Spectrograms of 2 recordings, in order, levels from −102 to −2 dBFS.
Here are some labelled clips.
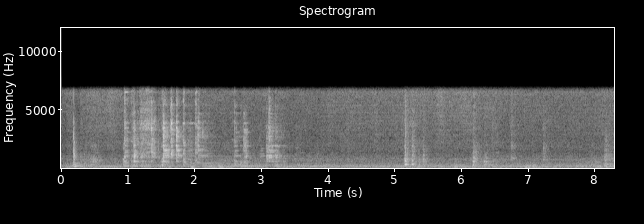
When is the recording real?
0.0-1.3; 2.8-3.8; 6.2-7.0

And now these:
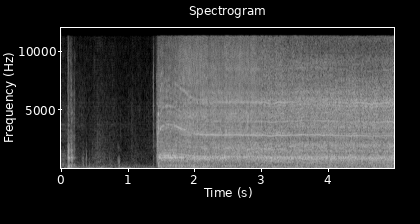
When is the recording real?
3.0-5.0

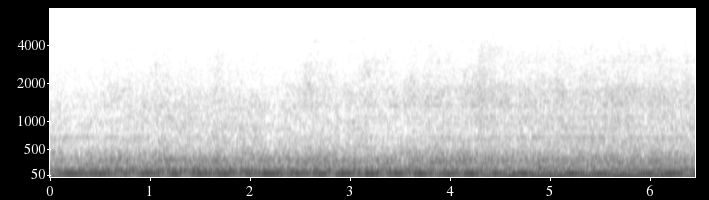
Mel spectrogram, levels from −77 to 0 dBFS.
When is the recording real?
0.0-6.5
